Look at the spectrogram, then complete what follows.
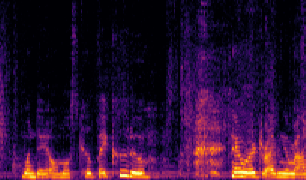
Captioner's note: laughs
